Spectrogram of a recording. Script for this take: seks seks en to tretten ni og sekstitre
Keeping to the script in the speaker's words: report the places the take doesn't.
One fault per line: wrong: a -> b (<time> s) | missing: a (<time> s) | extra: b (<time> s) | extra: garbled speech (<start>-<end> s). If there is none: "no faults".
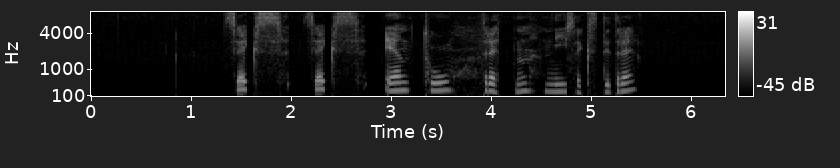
no faults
